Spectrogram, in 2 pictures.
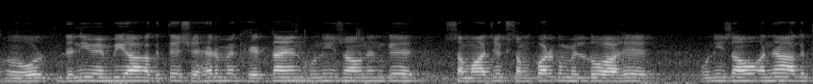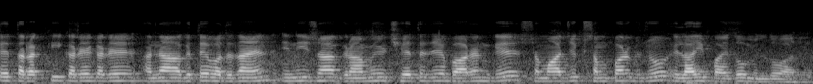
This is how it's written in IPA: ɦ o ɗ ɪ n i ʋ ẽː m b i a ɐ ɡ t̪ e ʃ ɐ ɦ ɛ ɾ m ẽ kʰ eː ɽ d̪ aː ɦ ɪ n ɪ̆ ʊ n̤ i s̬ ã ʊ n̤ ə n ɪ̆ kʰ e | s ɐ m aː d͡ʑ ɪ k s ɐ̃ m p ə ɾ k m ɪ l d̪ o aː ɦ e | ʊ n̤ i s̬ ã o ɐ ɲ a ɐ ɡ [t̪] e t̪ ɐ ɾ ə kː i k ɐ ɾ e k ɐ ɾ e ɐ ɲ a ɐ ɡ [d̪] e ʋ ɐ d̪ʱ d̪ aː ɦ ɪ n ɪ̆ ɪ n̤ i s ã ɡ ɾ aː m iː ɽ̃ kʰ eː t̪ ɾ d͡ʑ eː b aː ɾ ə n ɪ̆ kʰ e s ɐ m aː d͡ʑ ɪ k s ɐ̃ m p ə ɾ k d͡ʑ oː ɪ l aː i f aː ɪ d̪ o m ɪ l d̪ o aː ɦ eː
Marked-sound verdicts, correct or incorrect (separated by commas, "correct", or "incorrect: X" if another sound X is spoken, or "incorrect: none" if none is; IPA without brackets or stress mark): correct, incorrect: t̪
